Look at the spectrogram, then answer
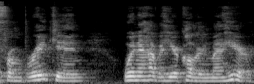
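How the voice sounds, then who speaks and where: A woman with a Jamaican accent talks at a very fast pace in an animated tone. There is noticeable background noise. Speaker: salon business consultant, former hairstylist. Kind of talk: business tutorial. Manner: casual, animated with self-corrections.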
